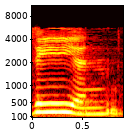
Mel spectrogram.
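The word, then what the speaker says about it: zehn: right after that um the only function of this h is to stretch the vowel. So here zen okay so we don't say zen or zen or so we don't pronounce the h at all. It just has the function to stretch the E. Okay. Zen. Zen. Okay. Don't pronounce the H, please. It's just Z.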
